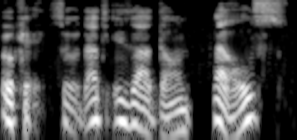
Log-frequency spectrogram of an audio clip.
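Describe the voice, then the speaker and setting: A deep-voiced man walks through a programming tutorial. He speaks slowly and thinks aloud in short fragments, with a husky edge to his voice. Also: lively intonation, fairly bright tone, no room sound. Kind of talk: unscripted step-by-step screen tutorial narration.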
